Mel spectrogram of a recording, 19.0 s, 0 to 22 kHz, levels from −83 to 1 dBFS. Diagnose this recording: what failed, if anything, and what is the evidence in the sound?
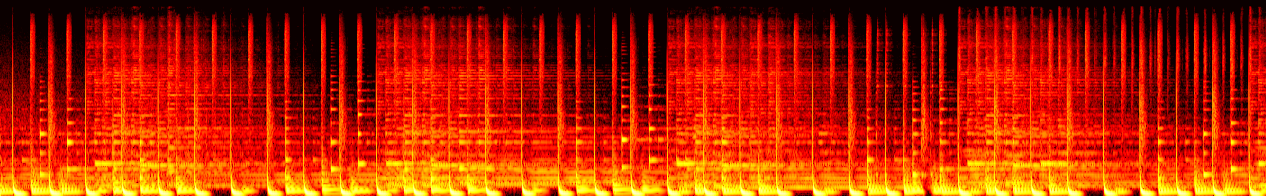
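Nothing in this recording points to a failure. No stage of the chain, from capture through to playback, leaves any audible evidence of having gone wrong.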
